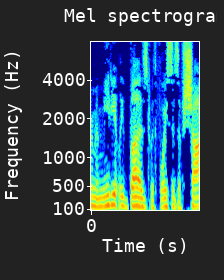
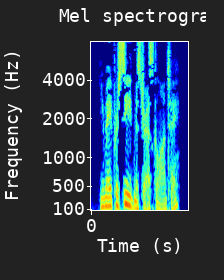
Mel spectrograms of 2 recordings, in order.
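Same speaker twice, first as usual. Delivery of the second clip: ordinary delivery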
